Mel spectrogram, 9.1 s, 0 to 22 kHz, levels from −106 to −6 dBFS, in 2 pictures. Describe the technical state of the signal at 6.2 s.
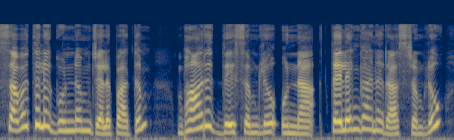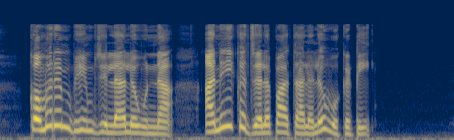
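At 6.2 s the speech signal is intact, with no audible technical fault at that moment.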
